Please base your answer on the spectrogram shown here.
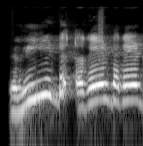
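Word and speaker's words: read: Many books वर रेड बाय मी, अब देखो रेड होता है, मतलब रीड की तीनों फॉर्म की स्पेलिंग तो सेम होती है, लेकिन जो प्रोनाउंसिएशन है वो रेड होता है।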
